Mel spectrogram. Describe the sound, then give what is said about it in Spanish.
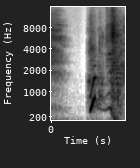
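A single sneeze: a quick breathy intake that snaps into a sharp, noisy burst, then fades out. No talking is heard. “¡Salud!”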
